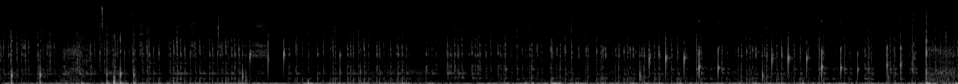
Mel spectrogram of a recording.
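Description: A small pink Sagrotan plastic hand soap bottle, apparently filled, is tapped rapidly with fingernails and fingertips. The result is a steady patter of short, dry clicks and soft thuds that die away almost instantly, over a low, quiet background.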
